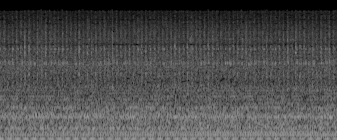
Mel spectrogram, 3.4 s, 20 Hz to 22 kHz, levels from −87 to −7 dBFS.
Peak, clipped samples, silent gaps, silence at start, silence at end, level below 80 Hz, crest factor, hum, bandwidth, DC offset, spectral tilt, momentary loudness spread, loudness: -24 dBFS; under 0.1%; none; 0 s; 0 s; -48 dBFS; 14 dB; 60 Hz at -45 dBFS; 17 kHz; under 0.1%; -3.5 dB/octave; 0 LU; -38 LUFS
